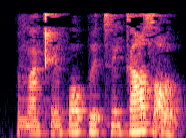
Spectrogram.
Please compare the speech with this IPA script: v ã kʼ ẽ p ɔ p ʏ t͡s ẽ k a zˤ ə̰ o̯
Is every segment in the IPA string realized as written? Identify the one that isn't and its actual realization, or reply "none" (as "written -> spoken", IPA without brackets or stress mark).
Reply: none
